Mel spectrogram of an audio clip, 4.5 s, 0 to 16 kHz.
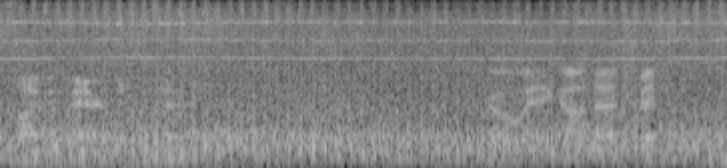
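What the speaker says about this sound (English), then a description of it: "Imagine just seeing like like a Soviet helicopter carrying a Humvee with 5 Americans in it." A Soviet helicopter flying in Arma 3, its rotor thudding steadily and loudly throughout with a constant engine whine, while voices chatter over the top.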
